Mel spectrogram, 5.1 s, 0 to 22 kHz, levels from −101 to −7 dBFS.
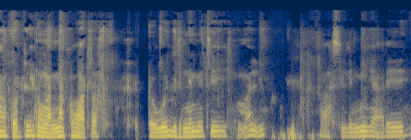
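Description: From 0.48 to 1.05 s the loudest syllables take on a harsh, crackling edge, likely microphone overload: peaks about 4 dB too hot, their tops flattened in a small fraction of samples. At 1.05 s voice and background abruptly drop by about 4 dB together, likely the microphone volume stepped down by the call software reacting to that clipping.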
